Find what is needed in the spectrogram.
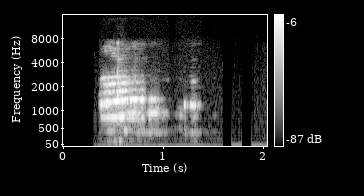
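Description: A cat meowing faintly: one call of about half a second, then a brief second one just after.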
